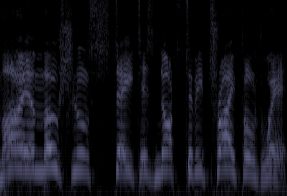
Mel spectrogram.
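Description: A put-on character voice comes out raspy. It moves at a fairly slow pace. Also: man, extremely high pitch for a man. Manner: scornful, intimidating.

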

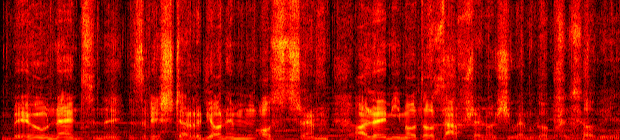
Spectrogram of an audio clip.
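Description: Clear background noise runs beneath a man who puts on a character voice and talks at a fairly slow pace. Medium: video game. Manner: gruff, curt.

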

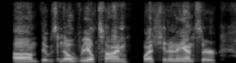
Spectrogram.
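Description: The man talks at a moderate pace with monotone, flat intonation in a dry sound with no echo and a quiet background. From Florida Keys; Florida. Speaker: concerned citizen. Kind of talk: public comment. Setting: video call. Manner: formal. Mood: critical, probing. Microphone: video call.

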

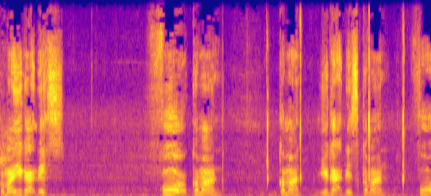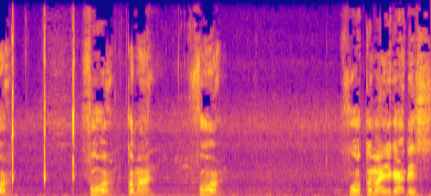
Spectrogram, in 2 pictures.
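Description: With very even loudness and a dry sound with no echo, a man speaks at a moderate pace with long, frequent pauses over light background noise. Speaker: workout coach. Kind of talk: motivational coaching and counting reps. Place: street.

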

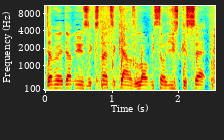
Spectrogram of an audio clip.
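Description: Over noticeable background noise, a man speaks at a fairly high pitch in a monotone, flat way. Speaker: wrestling commentator. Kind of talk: wrestling commentary, bantering with co-commentator. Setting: commentary over a live match.

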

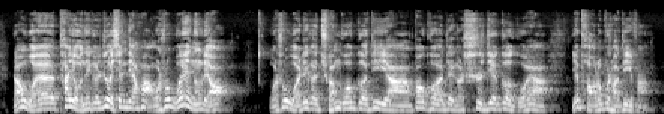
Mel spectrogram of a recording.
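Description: Against a quiet background, a somewhat breathy man talks with lively intonation. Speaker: vlogger telling a personal story. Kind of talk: casual vlog chat. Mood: cheerful, self-mocking. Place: home room. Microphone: phone near.

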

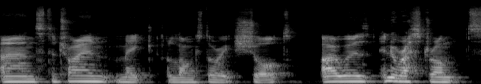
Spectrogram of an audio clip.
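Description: A man's somewhat breathy voice at a very slow pace, with fairly even intonation. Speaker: travel vlogger. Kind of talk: casual vlog chat. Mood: calm, slightly rueful. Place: home room. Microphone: phone near.

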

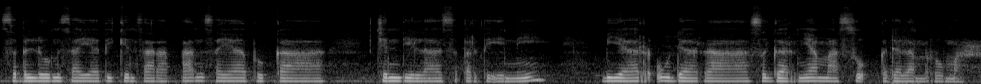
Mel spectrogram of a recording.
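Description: Her very deep, low voice comes out somewhat breathy. The woman speaks very slowly, in a monotone, flat intonation. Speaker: domestic worker vlogger. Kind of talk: casual vlog, cooking. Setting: home kitchen.

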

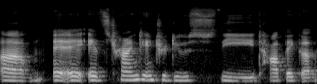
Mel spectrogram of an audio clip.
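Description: Her tone is bright and sharp. The woman talks at a fairly slow pace.

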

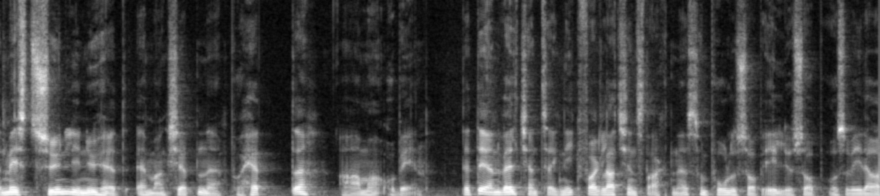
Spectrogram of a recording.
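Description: A plain, everyday voice from a man, fairly low-pitched and fairly slow, with ordinary pitch variation over a very clean, silent background. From Denmark, Kalundborg. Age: 30s. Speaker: freediver and product reviewer. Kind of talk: product review.

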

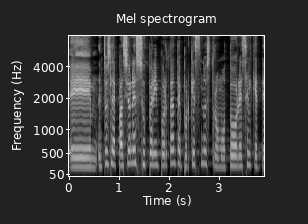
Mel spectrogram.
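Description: A woman speaks in an ordinary speaking voice, fairly high in pitch. Her intonation stays fairly even over a quiet background. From Querétaro, Mexico; Mexico. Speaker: tech marketing manager; panelist. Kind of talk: panel discussion at a conference. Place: hall.

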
